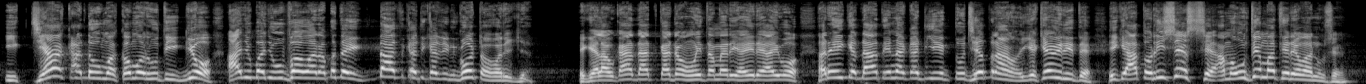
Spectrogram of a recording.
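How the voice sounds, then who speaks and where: Stand-up man, high-pitched, anecdotal joke-telling. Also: expressive, a little fast, a bit bright, clear, resonant tone. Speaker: stand-up comedian. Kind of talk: stand-up storytelling.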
